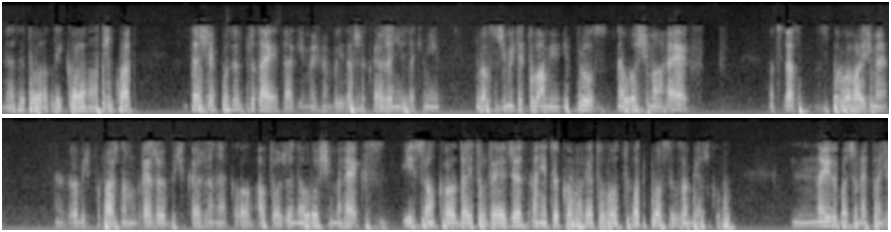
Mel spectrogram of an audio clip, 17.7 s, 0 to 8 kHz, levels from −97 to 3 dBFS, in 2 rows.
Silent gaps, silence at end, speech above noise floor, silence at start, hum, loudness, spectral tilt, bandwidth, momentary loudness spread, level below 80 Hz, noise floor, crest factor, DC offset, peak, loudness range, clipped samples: none; 0 s; 30 dB; 0 s; none; -21 LUFS; -9 dB/octave; 6.6 kHz; 11 LU; -34 dBFS; -50 dBFS; 18 dB; under 0.1%; -2 dBFS; 4 LU; under 0.1%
